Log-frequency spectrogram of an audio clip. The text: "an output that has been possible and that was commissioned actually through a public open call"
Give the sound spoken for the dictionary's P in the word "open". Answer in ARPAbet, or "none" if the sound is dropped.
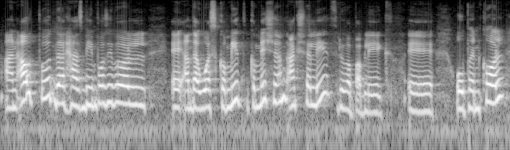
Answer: P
